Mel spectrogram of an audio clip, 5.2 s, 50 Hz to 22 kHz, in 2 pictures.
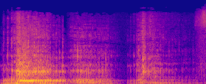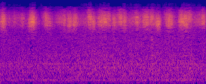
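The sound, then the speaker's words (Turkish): A lion's loud, deep roar in a few rumbling bursts gives way to the rapid, high, buzzing chirps of the tiny 2-millimetre freshwater insect Micronecta scholzi, pulsing steadily with no voices. “Peki bu iki hayvandan hangisinin sesi daha yüksek? Aslanın mı yoksa Micronecta scholzi adı verilen bu 2 milimetre boyundaki tatlı su canlısının mı?”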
